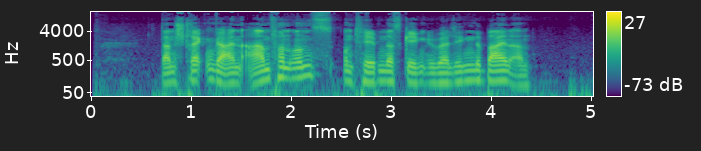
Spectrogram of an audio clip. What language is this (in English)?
German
